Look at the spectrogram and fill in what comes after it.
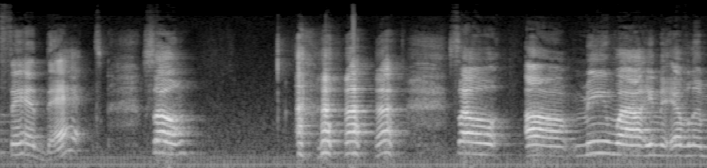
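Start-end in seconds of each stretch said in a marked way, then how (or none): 2.8-4.4 real laugh. Real, not acted. Laughs at the drama.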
